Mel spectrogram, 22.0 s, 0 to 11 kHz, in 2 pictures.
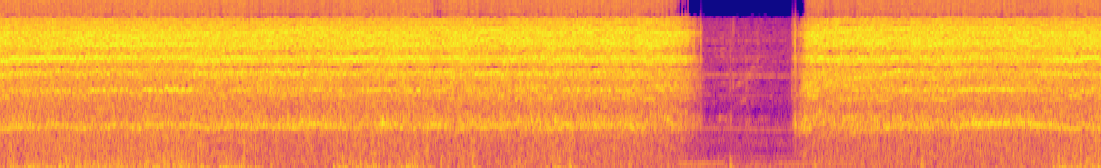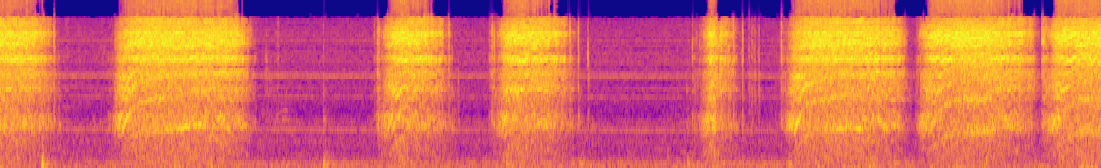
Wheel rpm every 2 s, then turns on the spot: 220, 220, 220, 60, 180, 130, 80, 20, 10, 70, 90.
none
